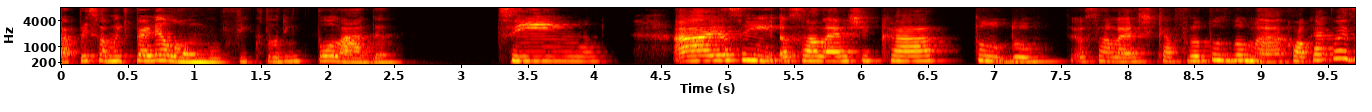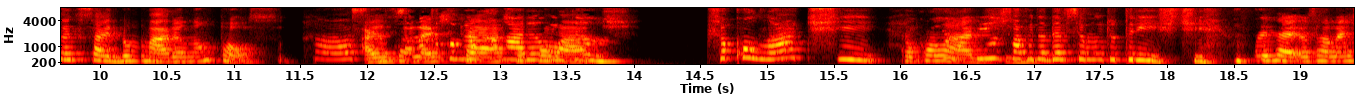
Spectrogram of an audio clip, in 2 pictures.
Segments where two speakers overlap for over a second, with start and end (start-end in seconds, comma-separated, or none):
11.9-13.9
